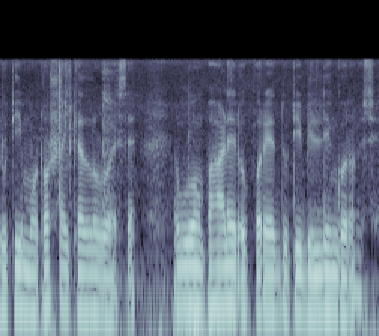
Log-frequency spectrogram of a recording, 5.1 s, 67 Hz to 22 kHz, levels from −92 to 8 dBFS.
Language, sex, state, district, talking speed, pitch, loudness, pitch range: Bengali, male, Assam, Hailakandi, 105 wpm, 100 Hz, -16 LUFS, 95-105 Hz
